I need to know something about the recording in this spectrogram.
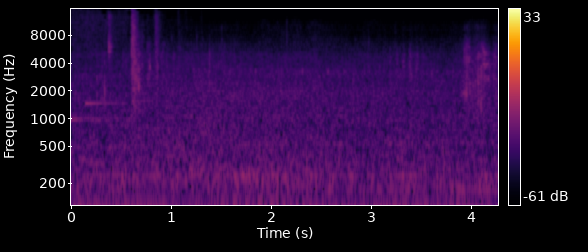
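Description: A steady low hum under a faint outdoor background haze.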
